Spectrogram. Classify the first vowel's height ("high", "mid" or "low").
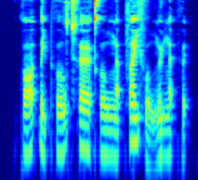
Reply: mid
